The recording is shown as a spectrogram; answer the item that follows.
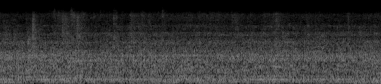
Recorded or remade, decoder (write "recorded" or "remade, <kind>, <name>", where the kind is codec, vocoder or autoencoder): recorded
